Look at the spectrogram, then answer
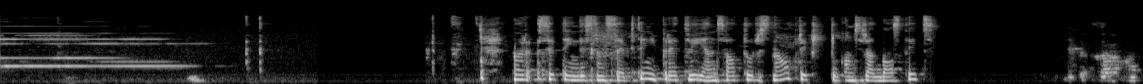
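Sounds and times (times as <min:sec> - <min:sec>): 
electric chamber bell ringing in a parliament to call members to vote: 0:00.0 - 0:02.3
speech: 0:05.2 - 0:09.4.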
